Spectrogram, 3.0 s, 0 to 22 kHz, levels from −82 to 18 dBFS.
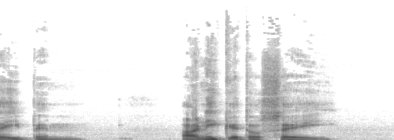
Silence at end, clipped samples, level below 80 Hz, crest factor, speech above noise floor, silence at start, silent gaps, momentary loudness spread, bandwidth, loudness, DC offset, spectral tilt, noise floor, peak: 0.45 s; under 0.1%; -70 dBFS; 22 dB; 34 dB; 0 s; none; 18 LU; 19.5 kHz; -21 LUFS; under 0.1%; -5 dB/octave; -55 dBFS; 0 dBFS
